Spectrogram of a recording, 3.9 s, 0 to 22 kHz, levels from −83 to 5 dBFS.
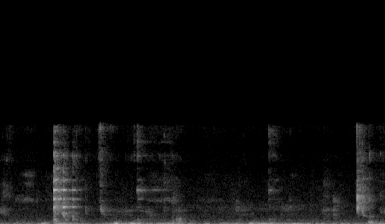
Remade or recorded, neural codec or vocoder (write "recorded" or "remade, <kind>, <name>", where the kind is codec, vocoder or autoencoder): recorded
